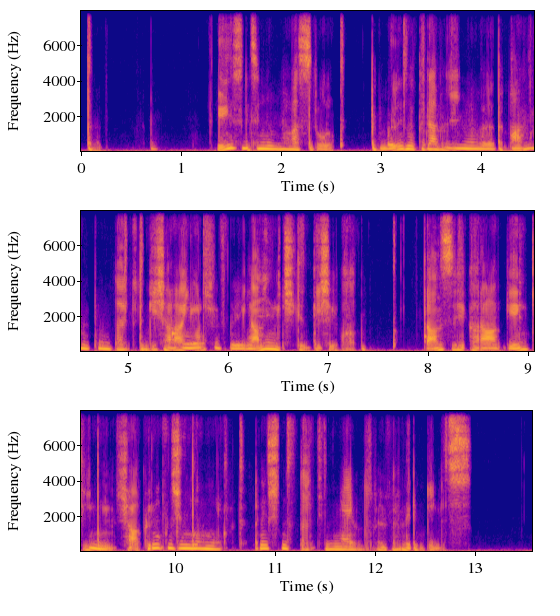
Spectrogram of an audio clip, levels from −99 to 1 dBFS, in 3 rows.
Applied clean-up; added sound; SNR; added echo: neural diffusion model UNIVERSE++.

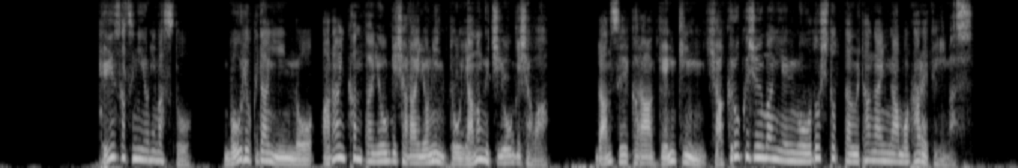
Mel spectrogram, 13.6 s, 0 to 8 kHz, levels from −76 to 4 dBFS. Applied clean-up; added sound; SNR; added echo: neural mask model Resemble Enhance denoiser.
